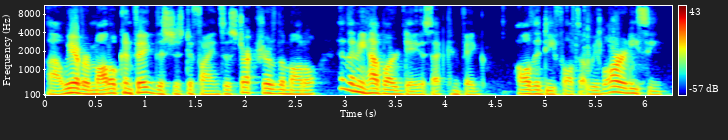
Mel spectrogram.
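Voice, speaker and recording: Male coding instructor, medium pitch, conversational and explanatory, informal screen tutorial delivery with typing at the desk. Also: fast, a little mellow. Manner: conversational, explanatory, often checking with "right?". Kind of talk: informal technical tutorial walkthrough.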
